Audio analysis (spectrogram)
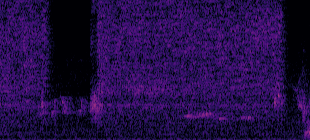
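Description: Aerosol spray paint hisses steadily onto a microwave at close range, one long continuous burst with brief dips where the nozzle is released, and no talking.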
